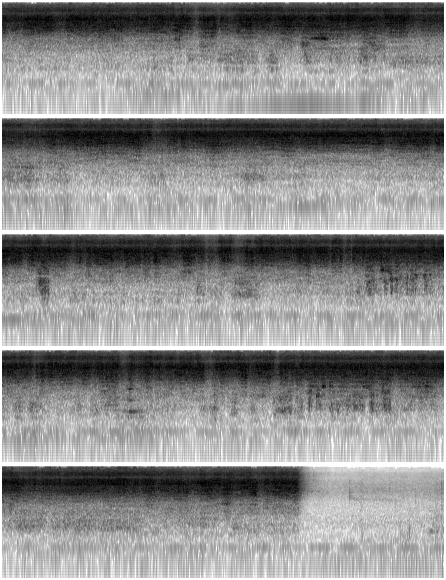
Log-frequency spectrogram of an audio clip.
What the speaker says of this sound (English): And give it a full rinse, and we'll see how it did.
